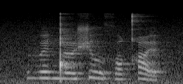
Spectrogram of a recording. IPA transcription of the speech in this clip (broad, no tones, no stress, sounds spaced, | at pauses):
v ɛ ŋ͡ǃ œ ʃ ɤ x ɔ qʰ ɛ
